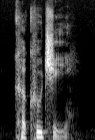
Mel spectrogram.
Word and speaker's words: Kikuchi: Tsuyoshi Kikuchi. K-I-K-U-C-H-I.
